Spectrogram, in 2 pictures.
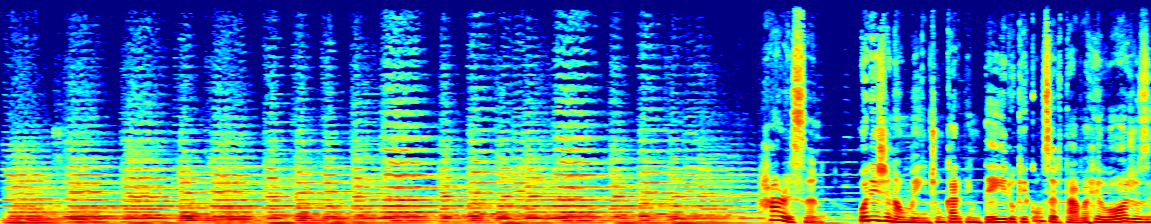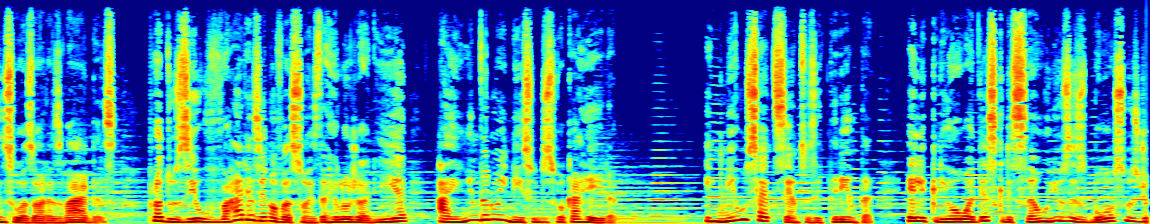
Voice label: portuguese brazilian narration

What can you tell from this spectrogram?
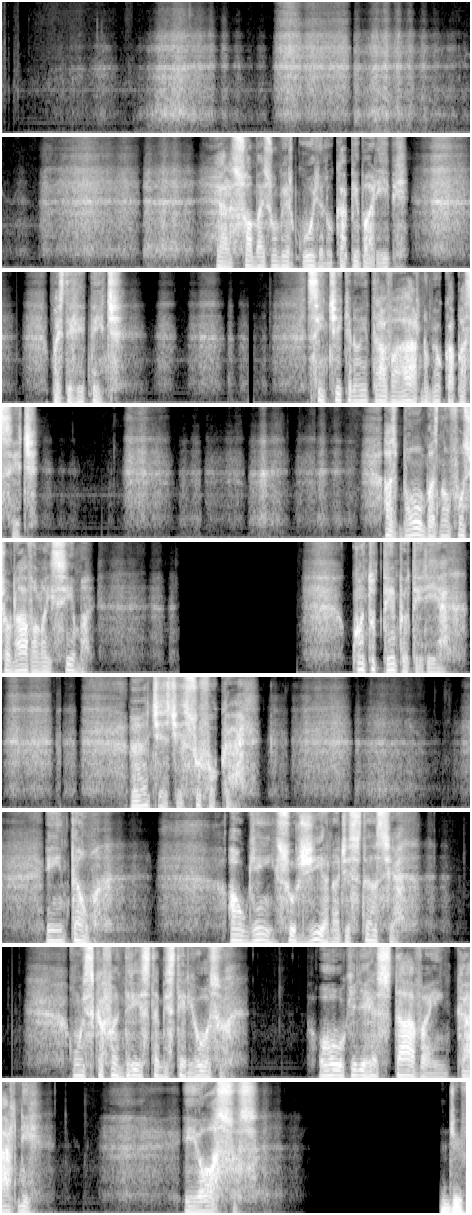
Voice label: Portuguese Brazilian audiobooks; brazilian portuguese voice actors

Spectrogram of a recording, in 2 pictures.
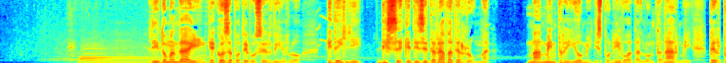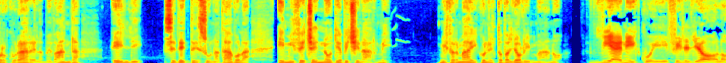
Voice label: italian audiobooks; italian voice over talent

